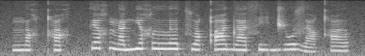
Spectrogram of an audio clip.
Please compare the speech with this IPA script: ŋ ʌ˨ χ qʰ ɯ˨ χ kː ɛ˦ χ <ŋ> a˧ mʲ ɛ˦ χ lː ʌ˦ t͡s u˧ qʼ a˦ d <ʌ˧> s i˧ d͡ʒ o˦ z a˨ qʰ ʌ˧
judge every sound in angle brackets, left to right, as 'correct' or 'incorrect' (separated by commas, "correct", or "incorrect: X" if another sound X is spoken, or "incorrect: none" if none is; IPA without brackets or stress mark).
correct, incorrect: a˧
